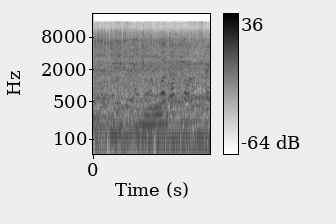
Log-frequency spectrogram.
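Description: Faint background voices over a steady low rumble of outdoor noise.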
